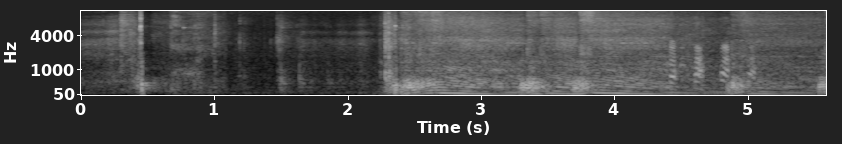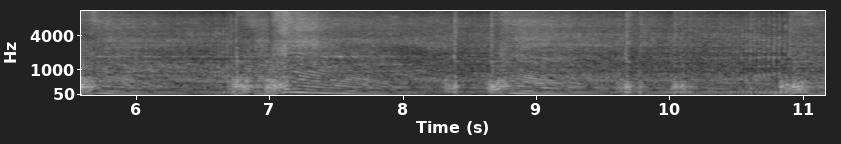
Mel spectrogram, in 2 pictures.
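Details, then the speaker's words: Fully restored Kawasaki KX250 two-stroke, first start after five primes: it fires and crackles with uneven revs rising and falling. The idle screw is way out. Erratic idle. "The idle screw's way out."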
